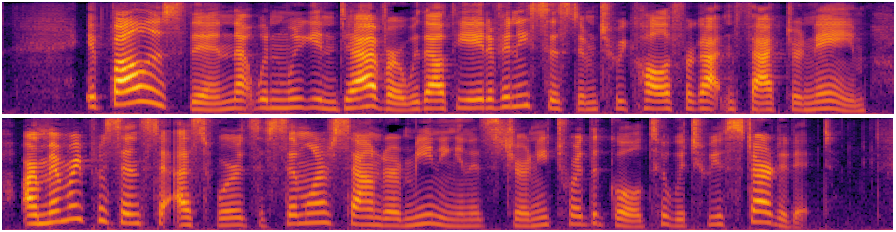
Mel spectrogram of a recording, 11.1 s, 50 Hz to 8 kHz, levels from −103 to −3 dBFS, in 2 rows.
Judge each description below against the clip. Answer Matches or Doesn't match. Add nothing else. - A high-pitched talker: Matches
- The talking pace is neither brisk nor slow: Doesn't match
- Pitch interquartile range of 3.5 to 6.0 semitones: Matches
